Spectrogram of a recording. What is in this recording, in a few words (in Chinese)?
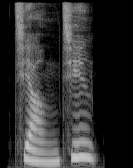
"奖金", Chinese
